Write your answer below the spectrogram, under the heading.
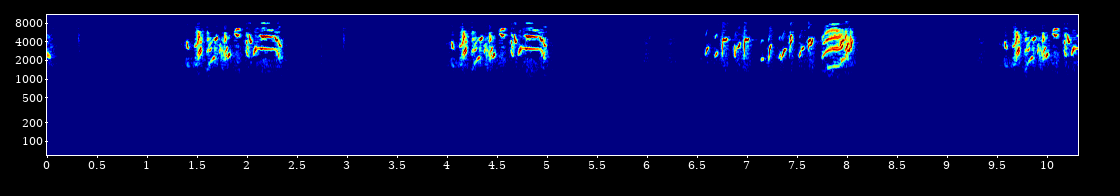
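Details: European goldfinch from the wild, singing error-free song for fledglings to copy: four evenly spaced bursts of high, jangling chirps and liquid trills, about every two and a half seconds, with silence between them.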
